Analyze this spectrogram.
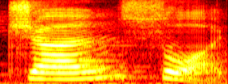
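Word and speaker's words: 诊所: 诊所 here clinic 中医诊所诊 second tone you shouldn't pronounce it in third tone because there's two third tone together. You should pronounce the first one to second tone.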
